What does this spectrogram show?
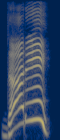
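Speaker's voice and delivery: very high, loud shout; child's cry for daddy. Acted. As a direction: scream out for a parent. Acting child screaming for father.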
